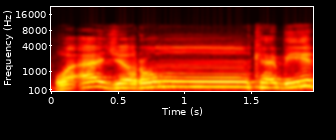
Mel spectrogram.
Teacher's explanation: dengung 2 harakat di sini, ikhfa hakiki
